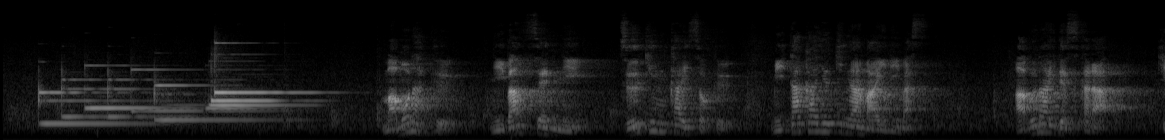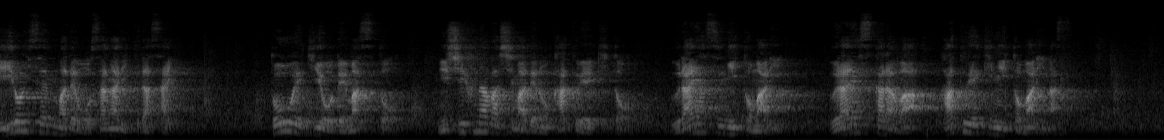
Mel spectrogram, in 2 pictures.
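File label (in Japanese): 駅放送, 2番線 接近; toyo-katsutadai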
